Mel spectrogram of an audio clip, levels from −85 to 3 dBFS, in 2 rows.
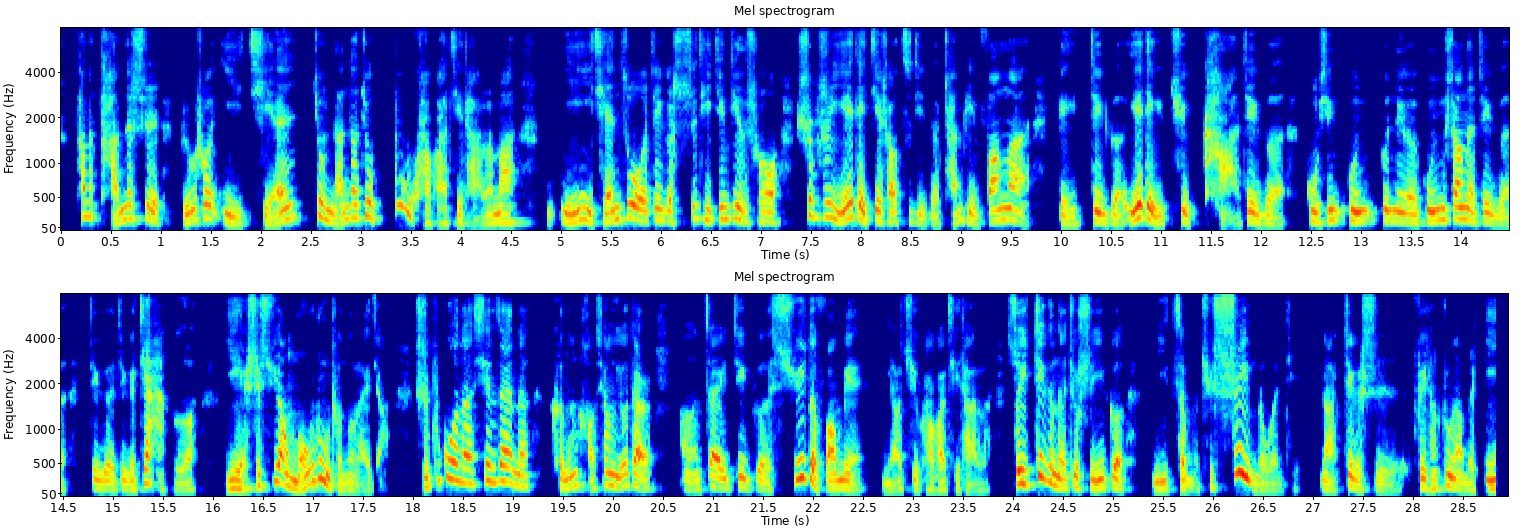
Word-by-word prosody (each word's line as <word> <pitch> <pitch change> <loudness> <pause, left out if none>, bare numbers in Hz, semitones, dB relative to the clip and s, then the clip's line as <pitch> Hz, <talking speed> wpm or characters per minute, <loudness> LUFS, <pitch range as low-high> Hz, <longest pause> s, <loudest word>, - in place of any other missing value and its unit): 他 215 - 0
们 215 -1 -4
谈 - - -2
的 190 - 0
是 185 0 -2 0.2
比 120 - -2
如 150 - +1
说 195 +3 +1
以 105 -5 -3
前 160 - -2
就 220 - +1
难 150 - 0
道 200 +1 +1
就 210 +2 0 0.2
不 375 -9 -1
夸 120 - -4
夸 110 0 -6
其 115 +1 -7
谈 110 -1 -10
了 120 - -4
吗？ 125 0 -1 0.3
你 - - -13
你 125 -1 +1
以 - - +3
前 135 +5 0
做 175 -4 +4
这 165 +3 -2
个 155 -1 -1
实 150 +5 -9
体 175 -4 -3
经 180 +4 -1
济 185 0 +1
的 150 - -2
时 125 - -14
候， 140 -1 +1 0.2
是 235 - -1
不 205 - -8
是 210 -2 -1
也 155 +9 +4
得 - - +3
介 155 - +1
绍 140 -1 0
自 140 0 -11
己 125 -4 -7
的 110 -2 -9
产 - - -7
品 150 - -4
方 150 +3 +1
案， 165 -2 0 0.2
给 105 -2 -5
这 140 +4 +4
个 120 -2 -4
也 - - +8
得 110 - +3
去 - - -4
卡 - - -4
这 140 -4 0
个 110 -4 -5 0.2
供 145 -2 0
新 155 +4 -1
供 300 -3 +5
应 295 0 -2 0.2
那 145 -2 +2
个 125 -2 0
供 145 +3 +3
应 165 - +1
商 180 +1 +4
的 165 - +2
这 135 0 -2
个 105 -1 -7 0.2
这 130 - -3
个 120 -3 -2
这 125 - -4
个 120 - -2
价 120 -2 0
格， 105 +2 -7 0.3
也 120 -1 +1
是 130 +8 -2
需 170 +8 -4
要， - - +7
某 120 - +3
种 275 - +6
程 110 - -5
度 110 - -6
来 95 0 -9
讲。 - - -13 0.3
只 145 - -2
不 245 - -7
过 270 -3 +5
呢， 210 -3 +5
现 220 +4 0
在 230 -2 +5
呢， 160 -4 -1 0.2
可 - - -3
能 145 +7 0
好 175 - -5
像 180 -2 0
有 155 +2 +2
点 - - +5
儿， 120 - -4 0.2
啊， 115 -1 -7
在 135 +4 +3
这 135 +3 -1
个 125 -3 -4
虚 260 - +2
的 275 - +7
方 115 - +2
面， 120 -2 -1
你 105 - -12
要 100 - -5
去 - - -7
夸 - - -6
夸 - - -3
其 - - -11
谈 - - -7
了。 - - -17 0.2
所 195 - +6
以 200 - +6
这 305 +11 +4
个 225 - +3
呢 130 - +4
就 155 - -2
是 130 -4 -2
一 130 - +3
个 135 0 +2 0.2
你 110 +1 -2
怎 115 - -2
么 - - -12
去 135 - -10
适 355 - +5
应 300 - +9
的 - - -6
问 100 -1 -11
题， 90 - -28 0.2
那 - - -3
这 - - -1
个 - - -3
是 95 -2 -9
非 140 - 0
常 125 0 -5
重 155 +4 +3
要 140 - 0
的 105 +1 -8
一 120 - +4
140 Hz, 300 characters per minute, -22 LUFS, 115-180 Hz, 0.3 s, 应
